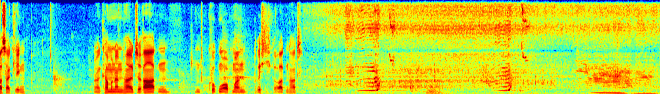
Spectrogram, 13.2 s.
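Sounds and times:
speech: 0:00.0 - 0:00.7, 0:01.8 - 0:06.2
hissing sea noise: 0:06.1 - 0:13.1
whale song underwater: 0:06.1 - 0:13.1.

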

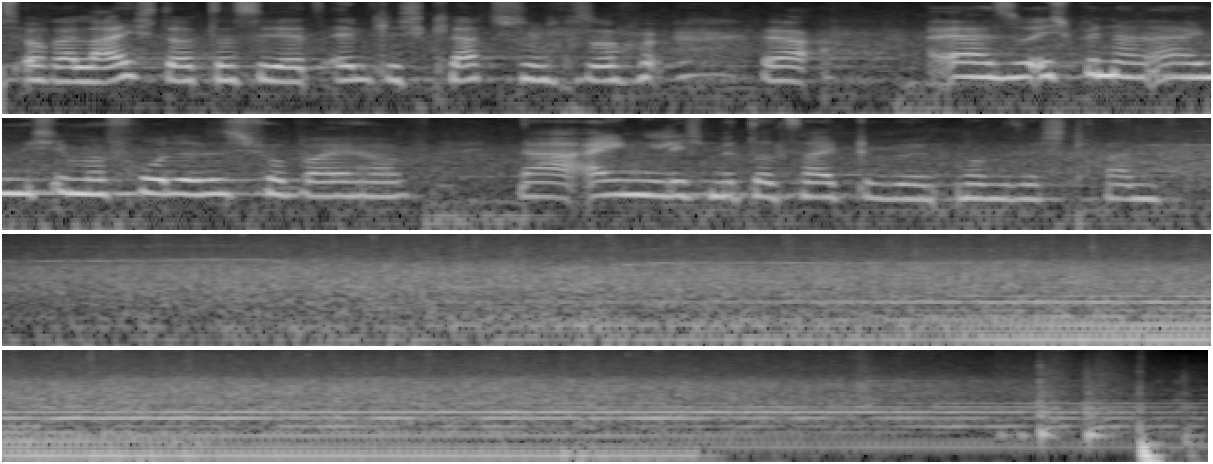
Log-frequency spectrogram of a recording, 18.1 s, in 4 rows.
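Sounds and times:
speech: 0:00.0 - 0:09.1
rain pattering: 0:00.0 - 0:18.0
sustained tonal sounds: 0:11.3 - 0:17.9.

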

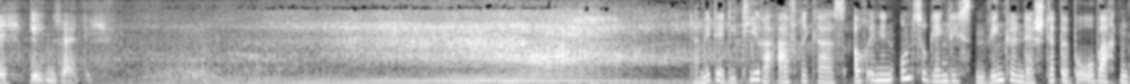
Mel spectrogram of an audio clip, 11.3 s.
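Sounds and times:
speech: 0:00.0 - 0:01.2, 0:06.9 - 0:11.3
small propeller airplane in flight: 0:00.6 - 0:08.6.

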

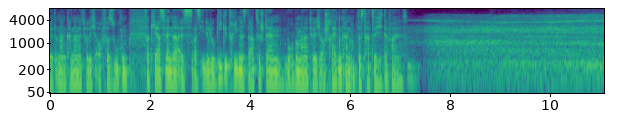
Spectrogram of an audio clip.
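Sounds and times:
speech: 0:00.0 - 0:07.8
airplane engines roaring as a plane takes off or lands: 0:07.5 - 0:11.0.

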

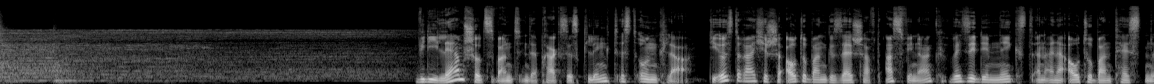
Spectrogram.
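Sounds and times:
bench grinder damped by resonators: 0:00.0 - 0:04.2
speech: 0:04.2 - 0:11.5.

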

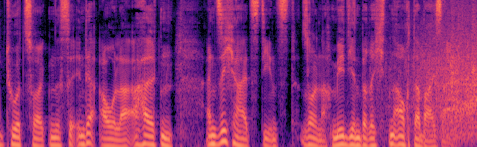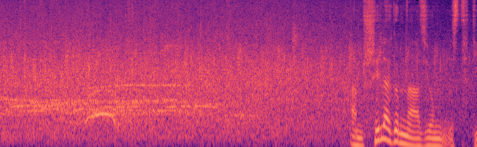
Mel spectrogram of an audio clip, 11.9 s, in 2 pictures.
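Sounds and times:
speech: 0:00.0 - 0:06.0, 0:10.3 - 0:11.9
applause in a school auditorium: 0:04.8 - 0:11.9.

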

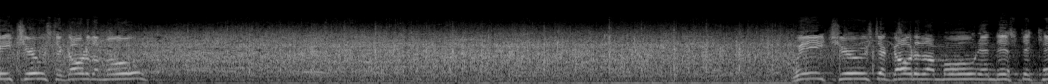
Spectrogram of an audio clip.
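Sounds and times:
speech: 0:00.0 - 0:01.9, 0:07.9 - 0:10.4
applause in a played speech recording: 0:00.0 - 0:09.7.

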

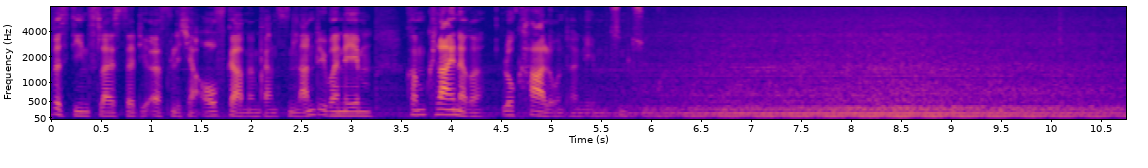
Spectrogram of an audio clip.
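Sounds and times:
speech: 0:00.0 - 0:06.7
diesel engines rumbling in commuter train carriage: 0:03.0 - 0:10.7.

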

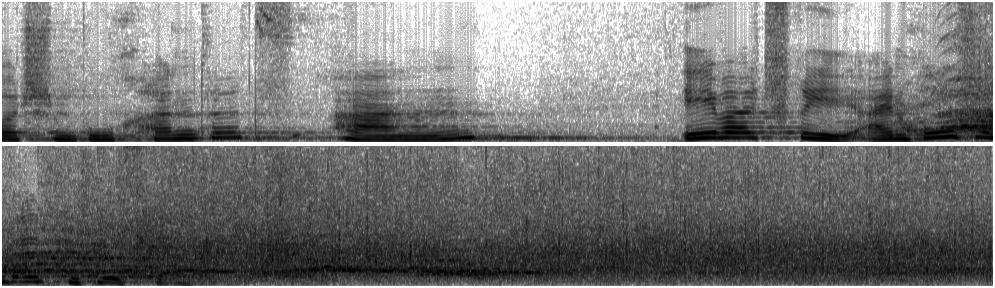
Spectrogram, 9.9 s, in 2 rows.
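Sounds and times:
speech: 0:00.0 - 0:02.6, 0:03.4 - 0:06.2
cheering at an award ceremony: 0:04.5 - 0:09.9
applause at an award ceremony: 0:05.0 - 0:09.9.

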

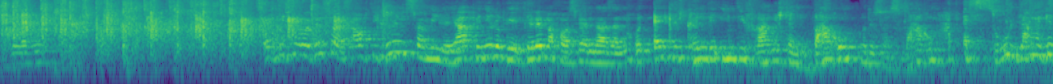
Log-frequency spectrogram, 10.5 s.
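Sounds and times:
talk-show studio audience applauding for Odysseus: 0:00.0 - 0:04.0
speech: 0:00.2 - 0:00.7, 0:02.6 - 0:10.5.

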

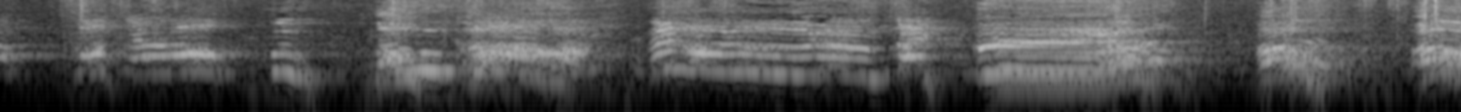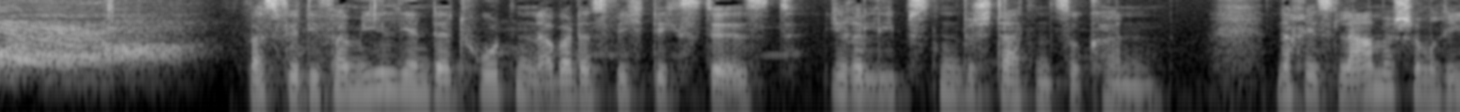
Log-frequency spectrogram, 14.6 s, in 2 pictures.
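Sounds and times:
male voices chanting Maori haka: 0:00.0 - 0:08.3
speech: 0:08.6 - 0:14.5.

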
